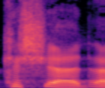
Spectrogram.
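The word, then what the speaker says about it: hesed: So this word, kesed, I know I'm saying with a K, and that's because that's how Hebrews do it. So it's H-E-S-E-D, but pronounced kesed.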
